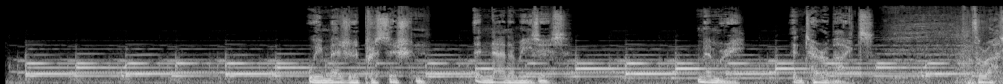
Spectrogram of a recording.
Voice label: Asian English; WeAreOneForce RSAF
